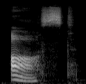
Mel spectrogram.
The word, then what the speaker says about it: asked: add the unvoiced T ask that's quite a hard consonant cluster there ask in fast spoken English we often get rid of the C Sound and say asked I asked him a question remember we don't pronounce the letter e we don't add an extra syllable let's practice blending those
